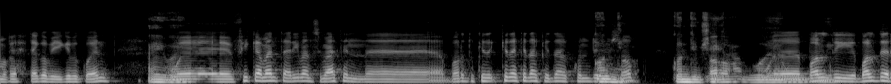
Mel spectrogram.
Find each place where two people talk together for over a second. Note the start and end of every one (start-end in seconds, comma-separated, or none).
none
